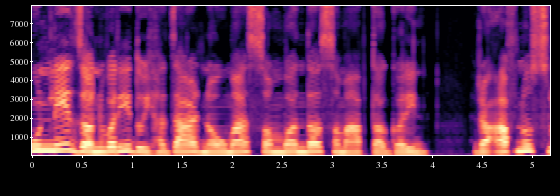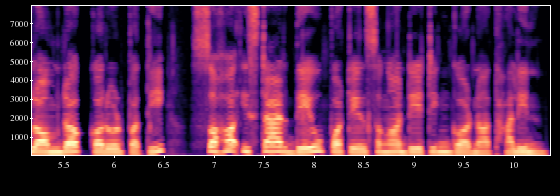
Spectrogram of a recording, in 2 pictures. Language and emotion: Nepali, neutral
